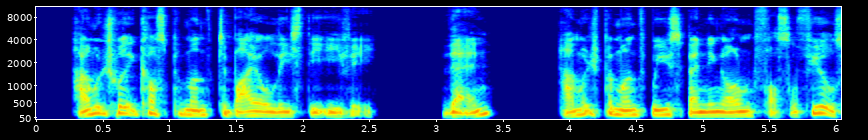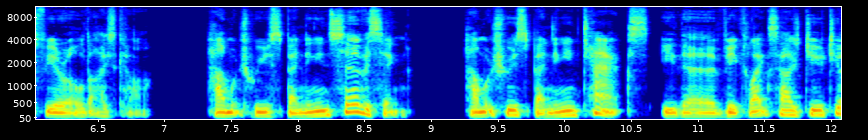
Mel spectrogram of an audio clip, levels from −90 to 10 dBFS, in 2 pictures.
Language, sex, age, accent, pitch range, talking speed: English, male, 50-69, British, 130-220 Hz, 235 wpm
